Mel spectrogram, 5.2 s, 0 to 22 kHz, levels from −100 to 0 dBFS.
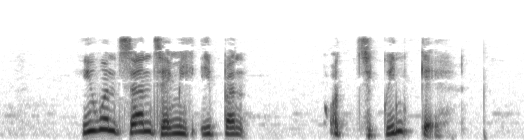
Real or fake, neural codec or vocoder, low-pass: real; none; 7.2 kHz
